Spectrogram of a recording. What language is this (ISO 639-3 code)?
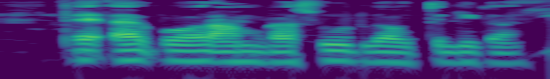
mar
